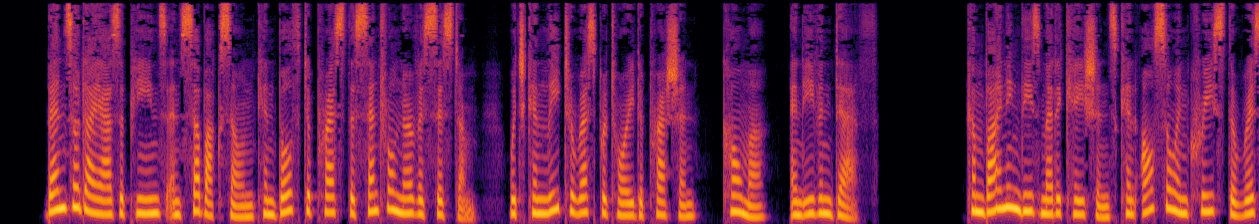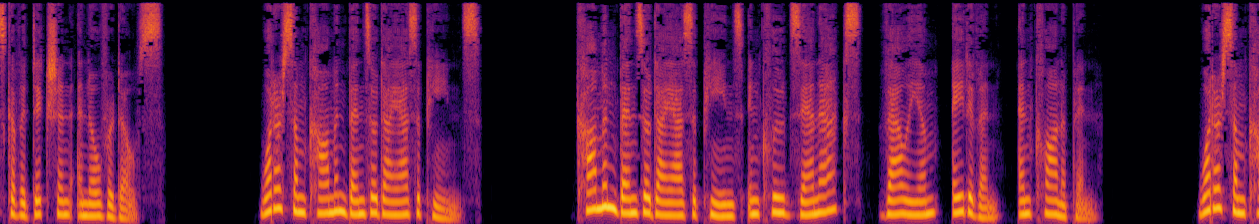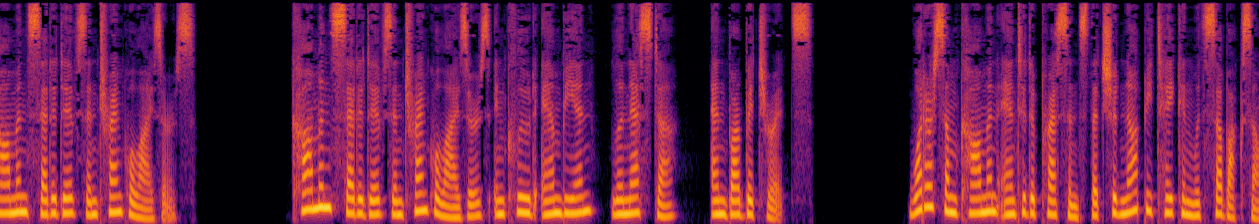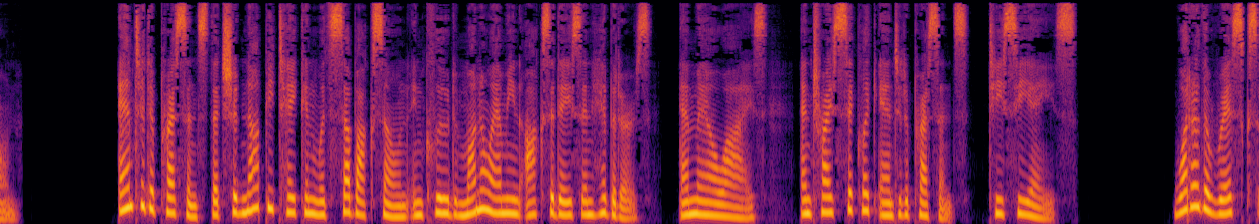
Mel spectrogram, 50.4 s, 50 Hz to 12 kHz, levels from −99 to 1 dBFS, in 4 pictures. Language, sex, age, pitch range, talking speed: English, female, 40-59, 190-230 Hz, 110 wpm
